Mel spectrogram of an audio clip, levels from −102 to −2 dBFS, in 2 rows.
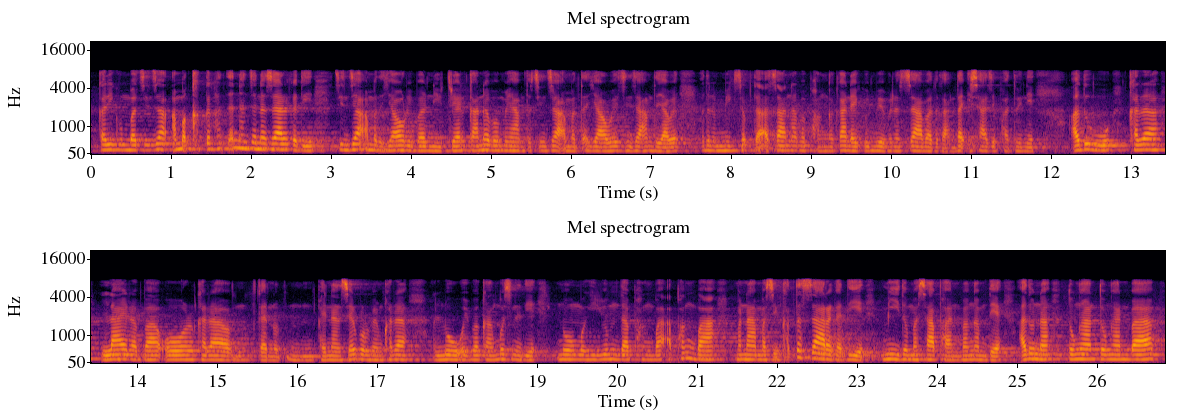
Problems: background sounds at intervals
